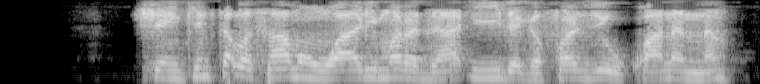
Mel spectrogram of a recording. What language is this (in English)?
Hausa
